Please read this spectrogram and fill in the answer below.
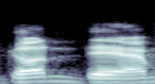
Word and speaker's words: Gundam: uh I read the chat waiting gamble said gundamn because that's how you pronounce it always isn't that how it's pronounced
